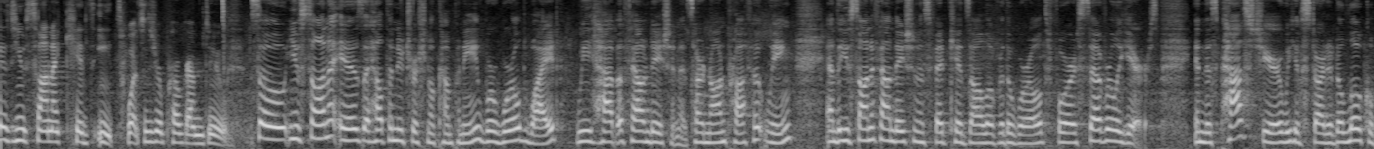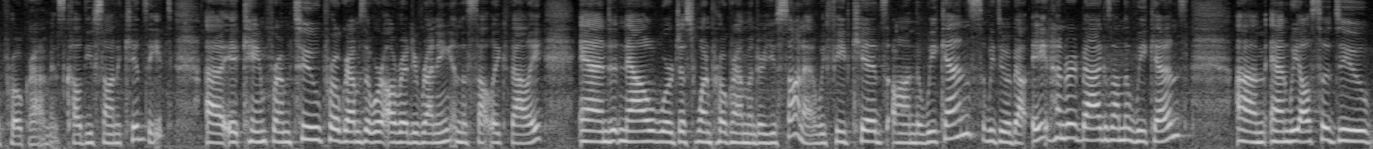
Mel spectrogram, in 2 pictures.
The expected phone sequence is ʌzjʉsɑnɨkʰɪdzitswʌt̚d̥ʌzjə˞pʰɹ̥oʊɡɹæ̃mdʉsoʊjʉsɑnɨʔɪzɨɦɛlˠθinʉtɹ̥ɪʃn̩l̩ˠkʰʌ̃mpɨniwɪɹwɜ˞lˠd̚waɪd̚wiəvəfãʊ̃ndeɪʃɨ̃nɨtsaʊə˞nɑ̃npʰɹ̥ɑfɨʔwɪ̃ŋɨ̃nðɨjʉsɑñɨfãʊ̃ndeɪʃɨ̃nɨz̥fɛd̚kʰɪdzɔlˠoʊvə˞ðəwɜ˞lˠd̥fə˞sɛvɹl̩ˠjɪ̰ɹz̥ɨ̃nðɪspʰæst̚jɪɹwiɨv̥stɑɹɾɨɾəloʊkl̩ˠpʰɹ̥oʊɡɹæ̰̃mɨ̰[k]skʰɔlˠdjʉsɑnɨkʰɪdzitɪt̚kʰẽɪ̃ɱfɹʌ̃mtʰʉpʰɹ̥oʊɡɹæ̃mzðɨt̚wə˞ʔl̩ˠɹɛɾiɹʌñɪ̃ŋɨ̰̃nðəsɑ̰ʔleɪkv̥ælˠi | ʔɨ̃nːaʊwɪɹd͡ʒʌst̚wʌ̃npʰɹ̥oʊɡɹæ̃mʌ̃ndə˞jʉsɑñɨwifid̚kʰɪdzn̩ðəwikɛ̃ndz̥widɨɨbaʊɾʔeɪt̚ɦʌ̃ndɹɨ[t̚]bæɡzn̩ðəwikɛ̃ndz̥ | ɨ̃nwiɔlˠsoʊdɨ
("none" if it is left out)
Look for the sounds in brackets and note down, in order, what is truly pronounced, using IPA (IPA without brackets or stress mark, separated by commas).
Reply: t, d̚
